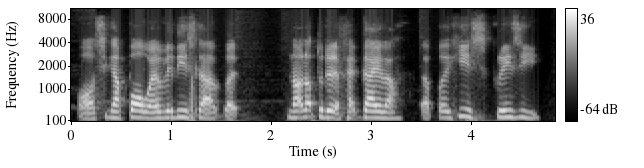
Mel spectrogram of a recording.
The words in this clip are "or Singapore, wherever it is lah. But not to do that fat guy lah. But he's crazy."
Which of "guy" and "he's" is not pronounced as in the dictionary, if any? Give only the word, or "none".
he's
